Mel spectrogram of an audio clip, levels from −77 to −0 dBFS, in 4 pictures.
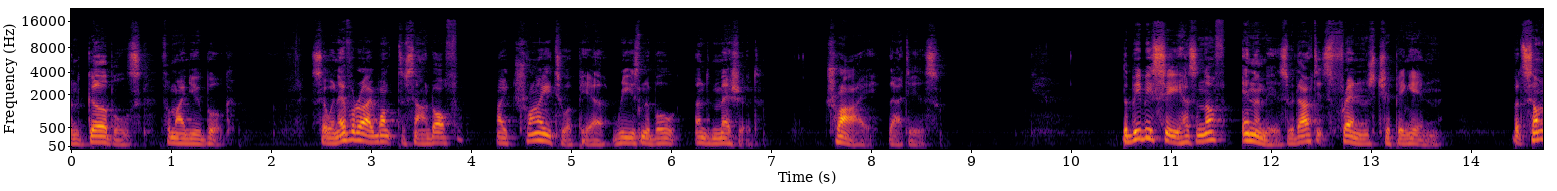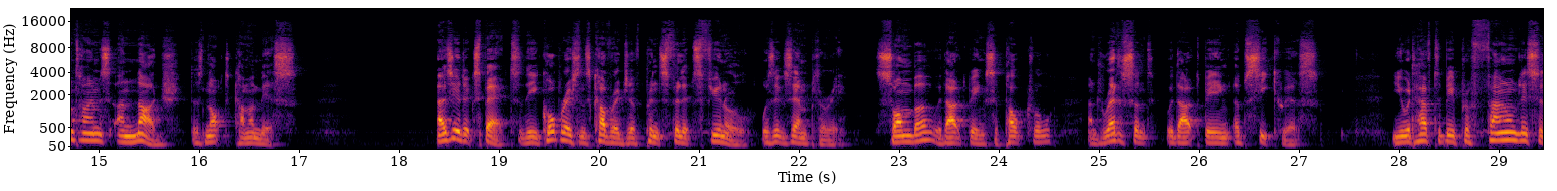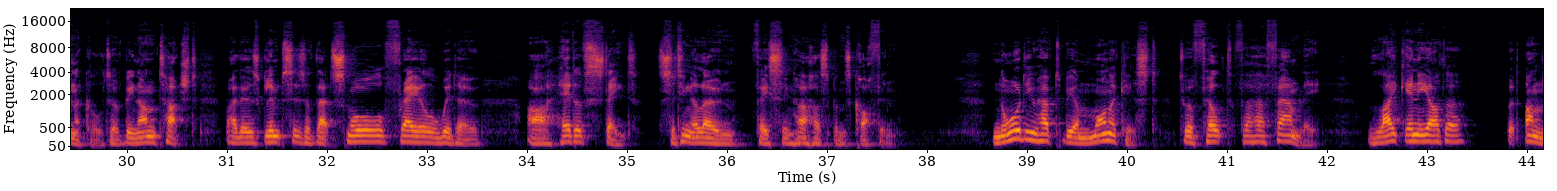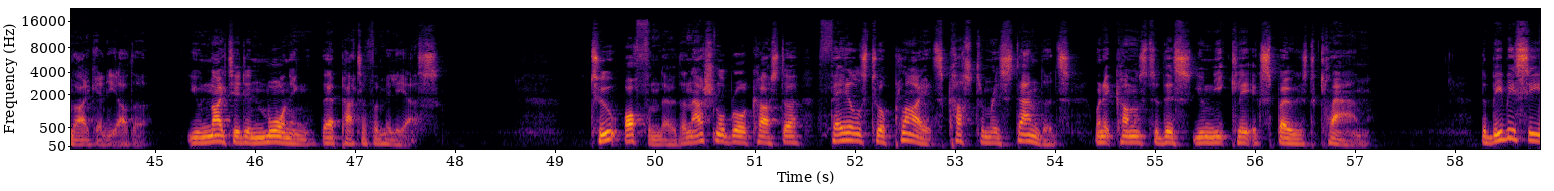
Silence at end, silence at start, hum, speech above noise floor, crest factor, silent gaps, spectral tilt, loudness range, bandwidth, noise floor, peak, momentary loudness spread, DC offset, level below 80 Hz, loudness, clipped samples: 0 s; 0 s; none; 50 dB; 20 dB; none; -4 dB/octave; 4 LU; 17 kHz; -75 dBFS; -6 dBFS; 13 LU; under 0.1%; -58 dBFS; -25 LUFS; under 0.1%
